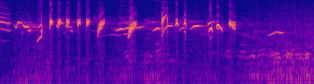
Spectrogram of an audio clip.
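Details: Kacer, the Oriental magpie-robin, singing to goad a rival bird: a rapid run of sharp chips and whistled slurs, then a brief soft trailing note with faint background noise at the end.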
